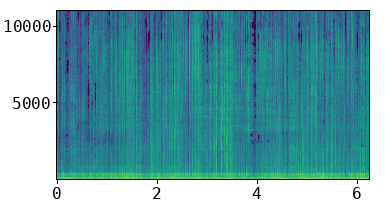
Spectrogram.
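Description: Long acrylic nails on both hands scratch a hollow metal mesh microphone grille. The result is a steady, dense stream of quick rasping scrapes with a heavy, boomy low rumble. There is only a faint bright hiss on top.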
